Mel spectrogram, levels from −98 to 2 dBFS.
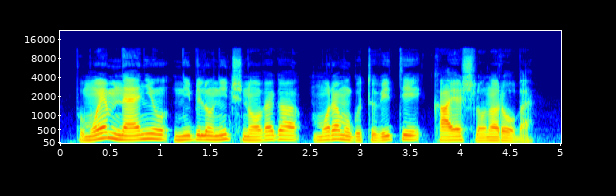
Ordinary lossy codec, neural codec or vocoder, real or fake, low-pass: none; none; real; none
